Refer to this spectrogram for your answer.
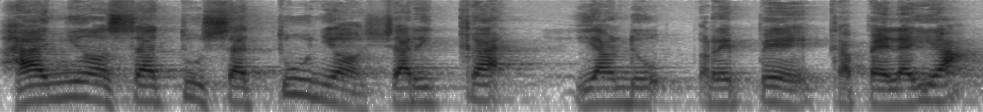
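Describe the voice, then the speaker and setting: A middle-aged man with a Kedah Malay accent, a religious teacher telling a heartfelt personal story in a sermon, often sinking to a hushed voice. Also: fairly high pitch, slow, vocal fry. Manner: heartfelt storytelling, dropping to a hushed voice at sad moments.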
